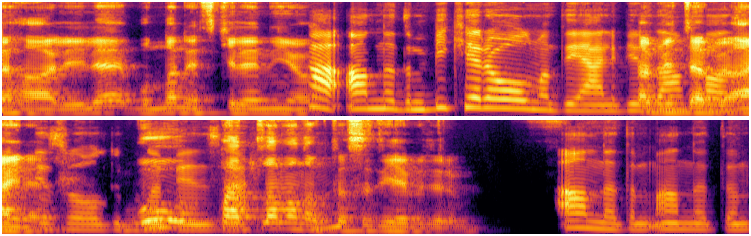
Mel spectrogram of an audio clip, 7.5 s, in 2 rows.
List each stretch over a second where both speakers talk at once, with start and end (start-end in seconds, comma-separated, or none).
3.1-5.5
